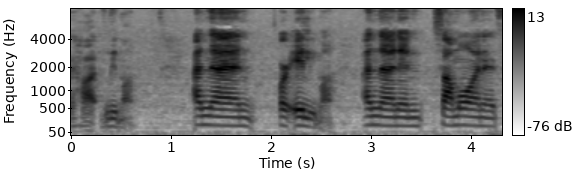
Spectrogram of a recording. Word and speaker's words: Ilima: gets mixed up because because a Lima which is five is spelled CL IMA but a Lima which is my name is ili oh man well if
